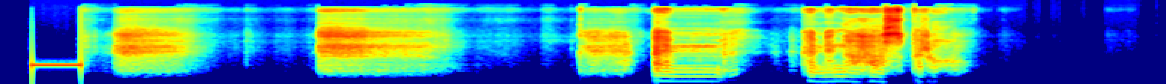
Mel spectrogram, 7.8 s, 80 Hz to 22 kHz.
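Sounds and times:
voicemail system record tone beep: 0.2s - 0.6s
person speaking: 4.2s - 6.5s.

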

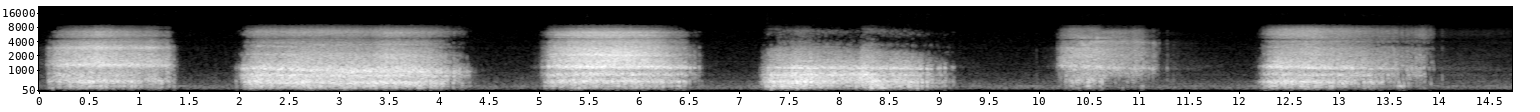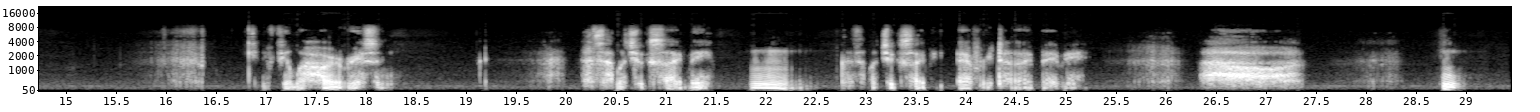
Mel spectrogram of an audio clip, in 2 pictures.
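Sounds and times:
slow heavy breathing: 0.0s - 1.4s, 2.0s - 4.4s, 5.0s - 9.2s, 10.2s - 11.4s, 12.2s - 14.1s, 15.7s - 16.5s, 25.4s - 28.5s
speech: 17.2s - 18.4s, 20.4s - 22.2s, 22.9s - 25.3s.

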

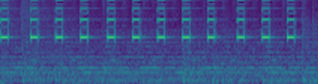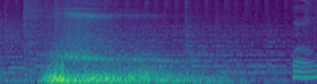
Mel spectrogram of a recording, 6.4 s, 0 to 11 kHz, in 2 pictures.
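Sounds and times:
bomb timer beeping on a device being disarmed: 0.0s - 3.0s
low rumbling whoosh: 3.5s - 6.0s.

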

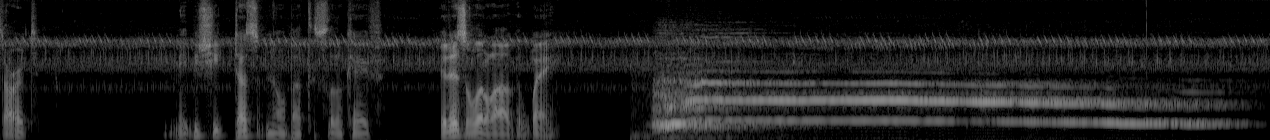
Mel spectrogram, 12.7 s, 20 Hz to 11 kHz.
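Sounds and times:
speech: 0.0s - 0.5s, 1.6s - 5.7s
wolf howling: 6.4s - 12.6s.

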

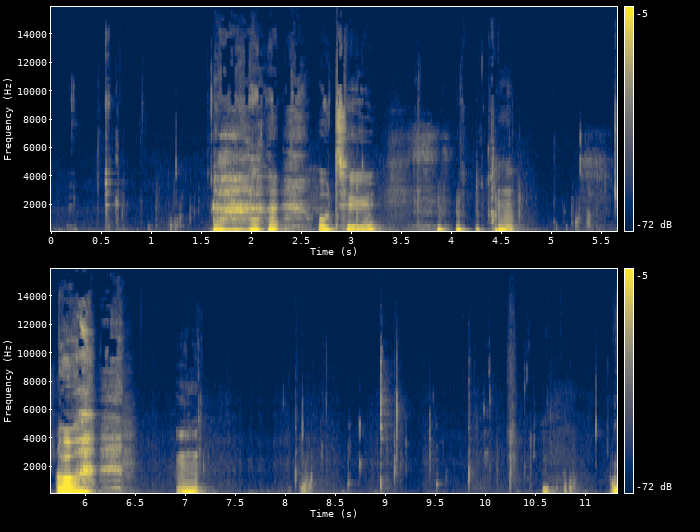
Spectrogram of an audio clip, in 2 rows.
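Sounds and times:
person sipping a drink with soft slurps and lip smacks: 0.2s - 1.6s, 4.3s - 5.7s, 7.9s - 11.3s
speech: 1.6s - 4.8s, 5.7s - 7.3s.

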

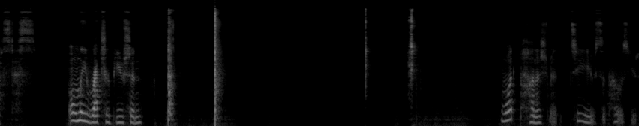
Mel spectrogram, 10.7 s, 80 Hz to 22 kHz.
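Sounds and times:
speech: 1.2s - 2.5s, 8.4s - 10.6s
sharp crisp slaps on a person: 2.8s - 3.8s.

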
